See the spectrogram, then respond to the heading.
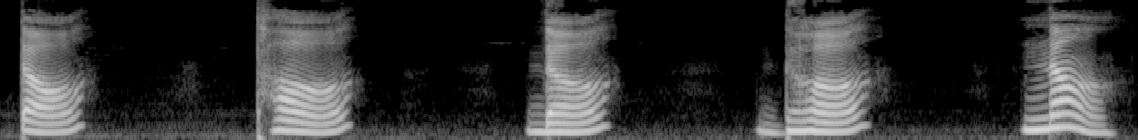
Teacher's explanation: જે વર્ણોનું ઉચ્ચારણ કરવા માટે જીભ વડે ઉપલા દાંતોને સ્પર્શ કરવું પડે તે વર્ણોને દંત્ય વર્ણો કહે છે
